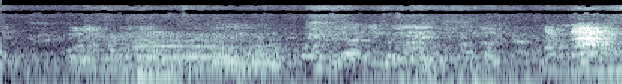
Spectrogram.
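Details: Large cattle, one of three big animals being unloaded from a truck, give a low drawn-out moo while men talk nearby in Indonesian and Javanese.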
